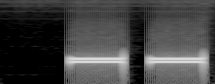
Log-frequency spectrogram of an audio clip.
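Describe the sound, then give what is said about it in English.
A telephone ringback tone heard while a phone call to a woman connects: two steady, mid-pitched electronic bursts in quick succession, clear and moderately loud, with no voices. “Let's see if she will pick up the phone.”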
